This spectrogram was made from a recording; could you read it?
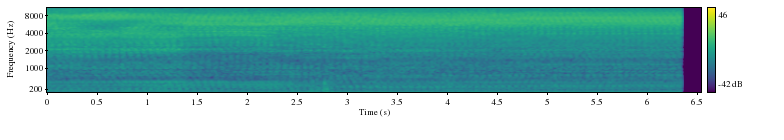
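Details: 2000 Toyota MR2 Spyder engine bay: a fine, busy metallic rattle rides over the idle and stays as the engine is blipped; source not pinned down.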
